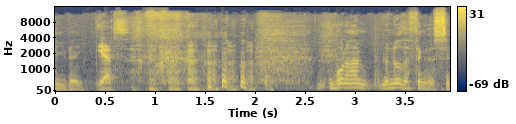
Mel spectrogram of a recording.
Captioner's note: laughs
